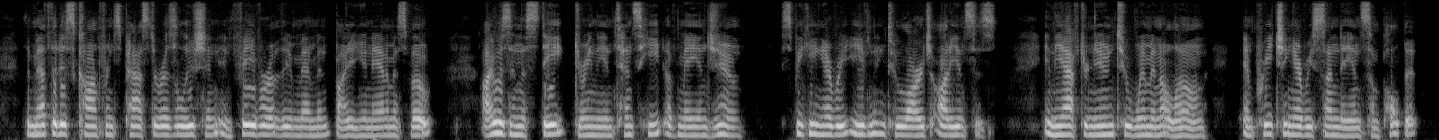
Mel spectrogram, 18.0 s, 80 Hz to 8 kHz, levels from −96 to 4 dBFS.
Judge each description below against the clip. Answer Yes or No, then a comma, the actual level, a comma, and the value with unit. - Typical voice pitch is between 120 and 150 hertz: No, medium, 185 Hz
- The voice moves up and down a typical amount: No, narrow, 2.0 semitones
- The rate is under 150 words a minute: No, average, 155 wpm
